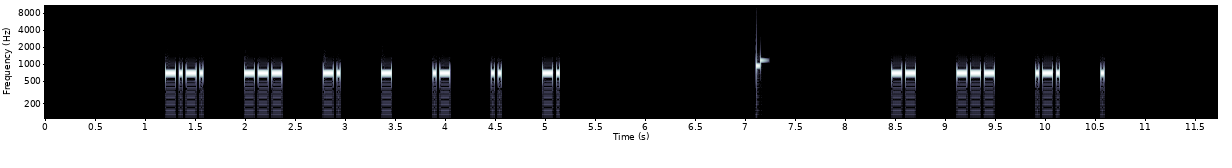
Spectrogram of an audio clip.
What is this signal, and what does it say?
Morse code, heard as a keyed tone, about 36 wpm, spaced as for 16 wpm, 690 Hz. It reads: CONTAIN MORE
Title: 4x Character Spacing - Top 500 Words - 35wpm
